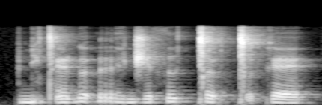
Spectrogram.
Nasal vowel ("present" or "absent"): present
